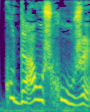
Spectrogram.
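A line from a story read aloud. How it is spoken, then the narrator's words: Witch shouting. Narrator (Russian): закричала ведунья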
